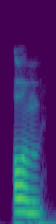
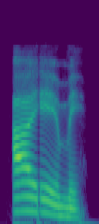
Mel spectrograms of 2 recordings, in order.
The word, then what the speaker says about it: Om: Es un sonido que se puede escribir y pronunciar como Om, o, AM.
